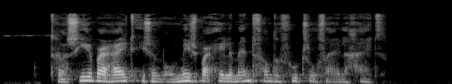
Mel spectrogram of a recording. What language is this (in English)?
Dutch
